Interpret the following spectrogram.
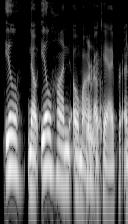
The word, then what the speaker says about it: Ilhan Omar: Um there is a resurfaced clip of Elon representative Elon Omar. Uh a member of the progressive known as the squad as we call them. Oh, Ilhan Omar.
